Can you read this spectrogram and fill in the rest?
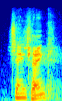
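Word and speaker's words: Cenk: Chenk? Yeah. Okay. Yeah. Chenk.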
